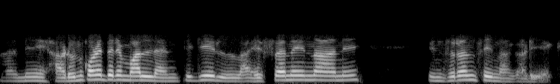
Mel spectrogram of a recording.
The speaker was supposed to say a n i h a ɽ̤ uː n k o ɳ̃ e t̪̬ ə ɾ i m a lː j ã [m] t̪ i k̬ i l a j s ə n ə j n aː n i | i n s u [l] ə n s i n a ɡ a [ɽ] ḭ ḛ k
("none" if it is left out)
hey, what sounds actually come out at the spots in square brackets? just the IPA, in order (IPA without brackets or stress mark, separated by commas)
n, ɾ, ɽ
